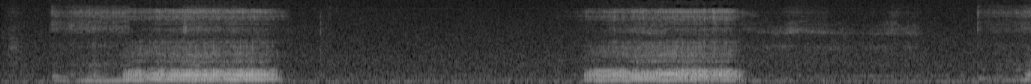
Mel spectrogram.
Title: Dog and Boyfriend Snoring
